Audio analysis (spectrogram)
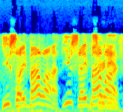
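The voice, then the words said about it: Gomer Pyle impression. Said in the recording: “did a Gomer Pyle impersonation”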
